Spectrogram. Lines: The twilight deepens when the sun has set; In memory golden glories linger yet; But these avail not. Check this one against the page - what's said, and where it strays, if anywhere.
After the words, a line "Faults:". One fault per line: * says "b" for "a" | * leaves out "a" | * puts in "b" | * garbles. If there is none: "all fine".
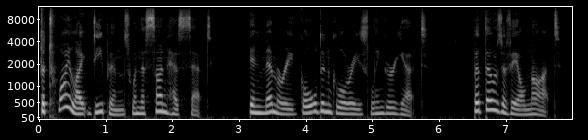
The twilight deepens when the sun has set; In memory golden glories linger yet; But those avail not.
Faults:
* says "those" for "these"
